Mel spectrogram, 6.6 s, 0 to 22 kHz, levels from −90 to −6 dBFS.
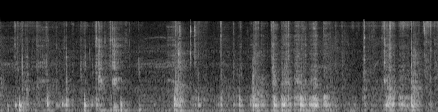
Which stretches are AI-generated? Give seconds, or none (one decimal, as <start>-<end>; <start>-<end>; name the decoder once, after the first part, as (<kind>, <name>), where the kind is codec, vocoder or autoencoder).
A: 0.0-0.6 (vocoder, Vocos); 1.1-1.6; 5.0-6.6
